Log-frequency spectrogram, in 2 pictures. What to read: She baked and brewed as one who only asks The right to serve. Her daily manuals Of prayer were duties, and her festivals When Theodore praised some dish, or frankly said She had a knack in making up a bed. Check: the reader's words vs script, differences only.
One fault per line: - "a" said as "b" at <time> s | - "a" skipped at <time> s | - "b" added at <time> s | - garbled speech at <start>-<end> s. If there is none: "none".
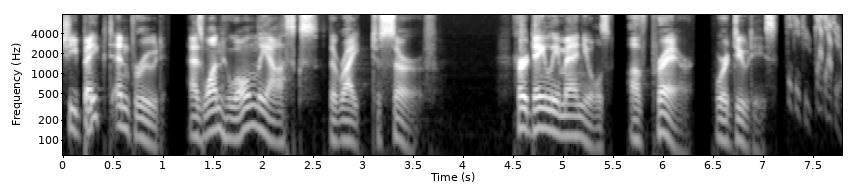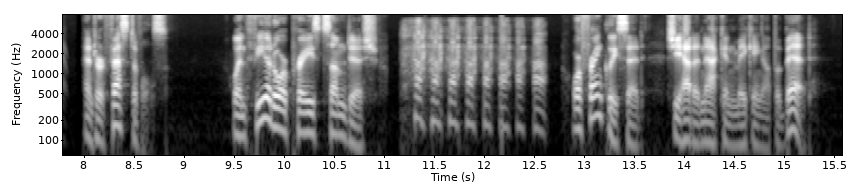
none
